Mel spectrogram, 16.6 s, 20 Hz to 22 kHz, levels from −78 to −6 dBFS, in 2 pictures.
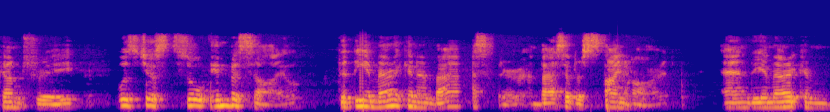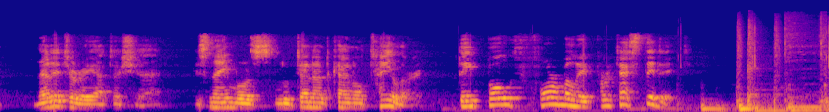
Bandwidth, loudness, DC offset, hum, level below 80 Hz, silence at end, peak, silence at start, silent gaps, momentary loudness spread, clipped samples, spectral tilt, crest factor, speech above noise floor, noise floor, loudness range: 13 kHz; -23 LUFS; under 0.1%; none; -46 dBFS; 0 s; -8 dBFS; 0 s; none; 12 LU; under 0.1%; -4 dB/octave; 16 dB; 30 dB; -53 dBFS; 2 LU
